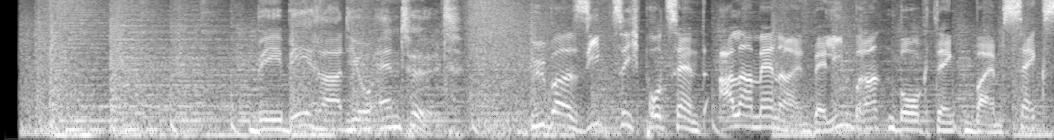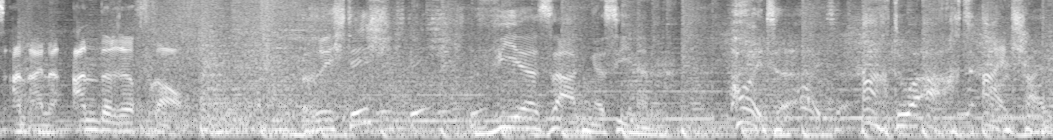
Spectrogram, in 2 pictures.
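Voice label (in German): Promo Frauen Männer; BBRADIO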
